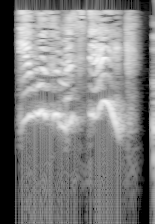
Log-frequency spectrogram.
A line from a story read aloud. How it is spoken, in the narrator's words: Lila screeched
